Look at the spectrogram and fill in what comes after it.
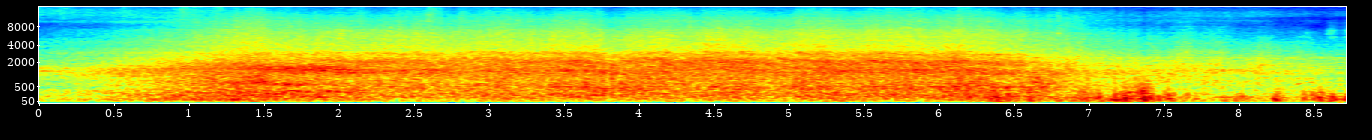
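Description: Amtrak passenger train of Amfleet coaches running past a station platform without stopping: a rush of wheel and rail noise that builds quickly and holds for several seconds, then eases off near the end with a few clattering knocks from the wheels.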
